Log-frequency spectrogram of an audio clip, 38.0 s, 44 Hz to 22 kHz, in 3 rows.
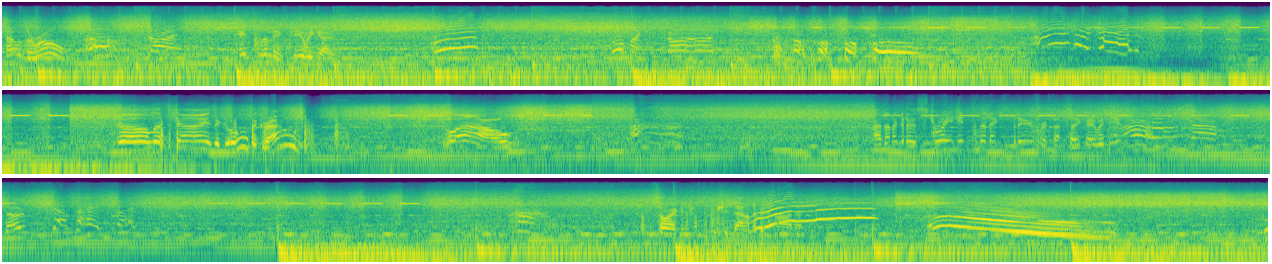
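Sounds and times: piston engine drone: 0.0 - 15.0
background music: 0.0 - 38.0
rushing air hiss: 0.0 - 38.0
person exclaiming: 4.3 - 4.9, 8.0 - 9.4, 19.0 - 19.6, 30.4 - 30.9, 32.8 - 36.6
woman crying out sliding notes: 4.3 - 5.0, 10.3 - 11.4, 19.0 - 19.6, 30.4 - 30.9, 32.8 - 36.6.

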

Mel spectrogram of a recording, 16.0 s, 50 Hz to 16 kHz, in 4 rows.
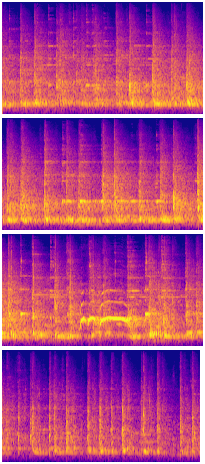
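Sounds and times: wood-block-like knocks: 0.0 - 16.0.

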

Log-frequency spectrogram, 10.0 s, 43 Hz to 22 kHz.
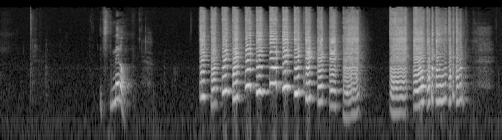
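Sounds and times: brass instrument tongued notes: 4.0 - 9.4.

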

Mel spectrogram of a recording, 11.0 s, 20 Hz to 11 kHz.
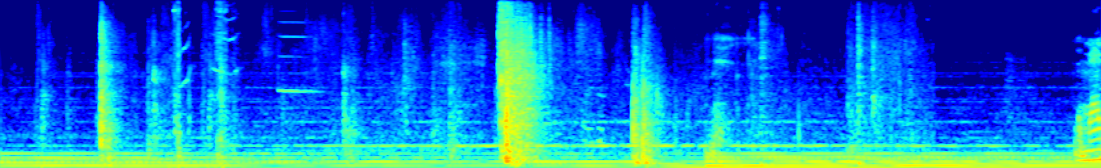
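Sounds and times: quiet background music: 0.0 - 11.0
door thudding shut: 5.0 - 5.6.

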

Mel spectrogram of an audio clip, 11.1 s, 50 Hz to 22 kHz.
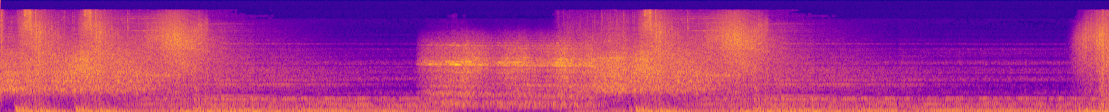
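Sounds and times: dark background music: 0.0 - 11.0
jet aircraft engine: 4.2 - 5.8.

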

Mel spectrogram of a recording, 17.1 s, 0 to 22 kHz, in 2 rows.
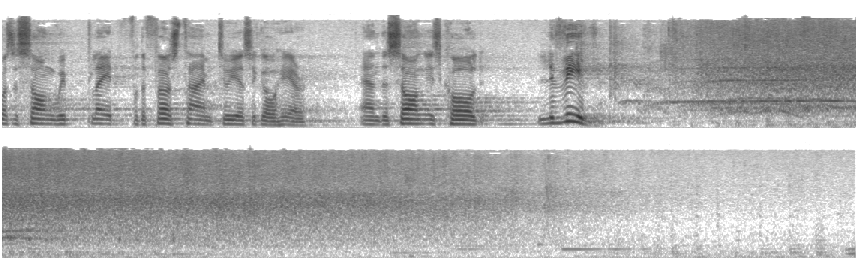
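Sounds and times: audience cheering: 6.1 - 12.8
audience applauding: 6.2 - 14.7.

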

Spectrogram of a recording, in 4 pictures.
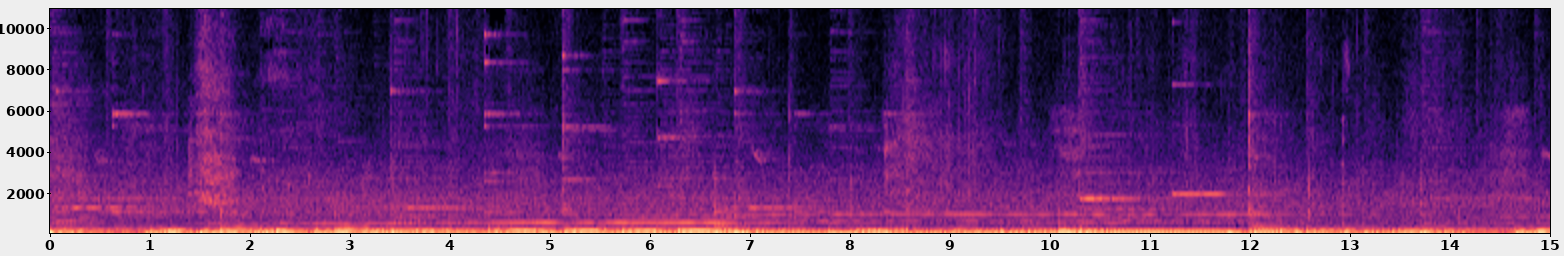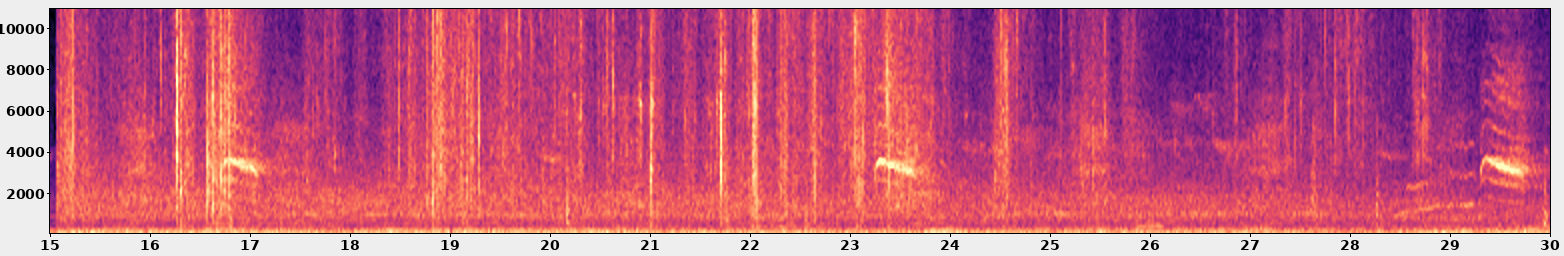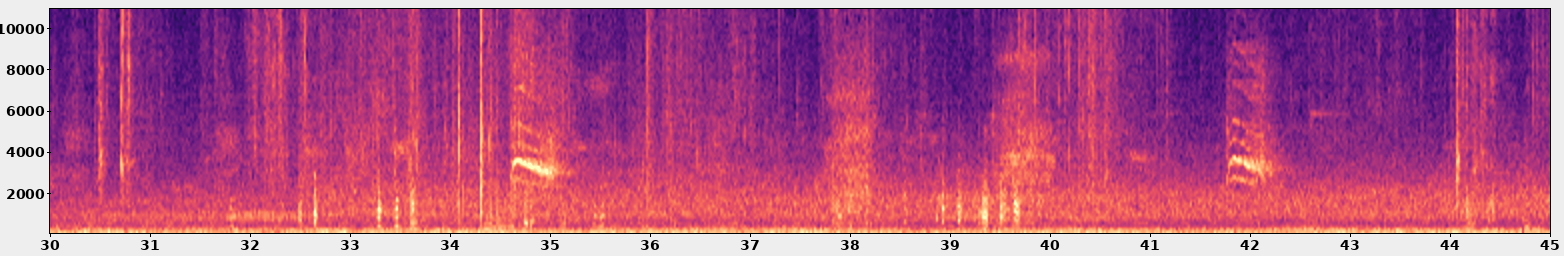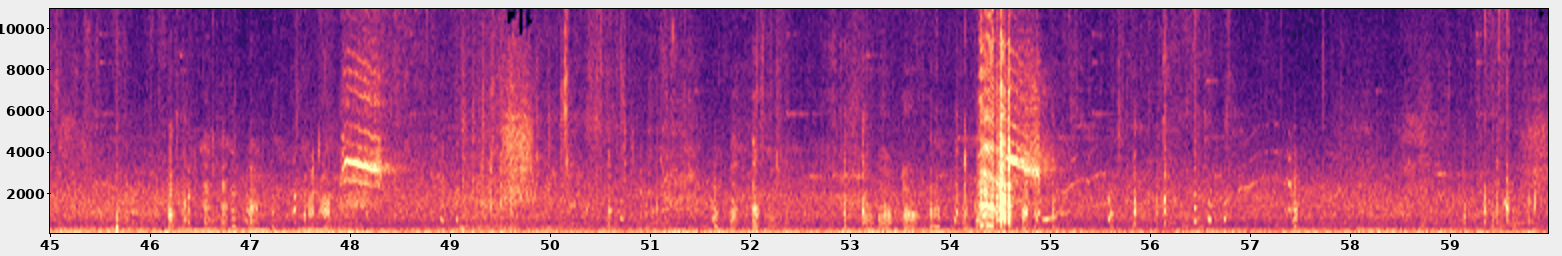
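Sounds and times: chickens clucking: 15.1 - 59.9
hens calling: 15.1 - 59.9.

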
